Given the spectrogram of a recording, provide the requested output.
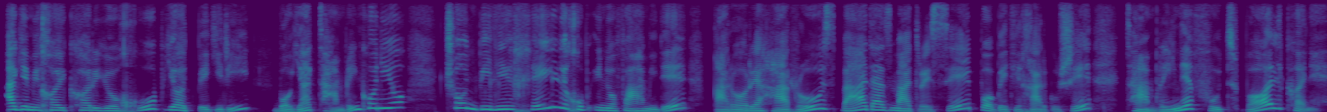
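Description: A gentle, wise father from a children's storybook, voiced by a woman. He speaks low and calmly, explaining patiently. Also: husky, full character voice.

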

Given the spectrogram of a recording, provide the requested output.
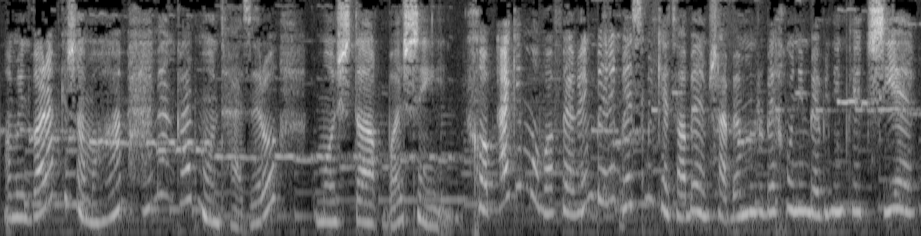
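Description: A woman reading a children's bedtime story aloud in an expressive, animated way. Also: high voice, over music.

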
